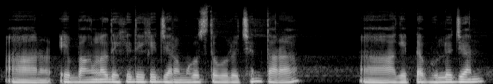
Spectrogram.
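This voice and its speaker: A man with a Bangladeshi Bengali accent teaching Quran pronunciation, spelling out each word letter by letter and chanting it slowly. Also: fairly low pitch, steady tone, dark tone. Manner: spells words letter by letter, drawn-out chanted recitation. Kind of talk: spoken lesson on Quran pronunciation. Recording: long reverb with faint music.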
